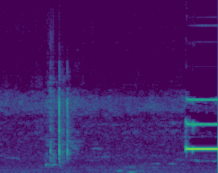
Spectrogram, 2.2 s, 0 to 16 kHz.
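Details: Continuity buzzer on Yamaha NMAX 155 (old model) ISC wire, rechecking after a broken copper wire was found and cut open (error code 61). Faint taps, then steady unbroken high buzz: continuity confirmed on remaining section.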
